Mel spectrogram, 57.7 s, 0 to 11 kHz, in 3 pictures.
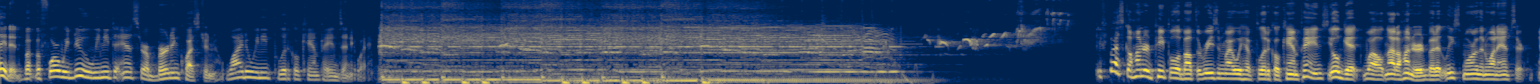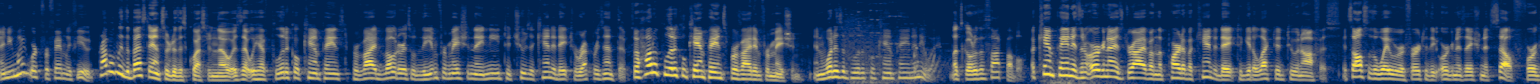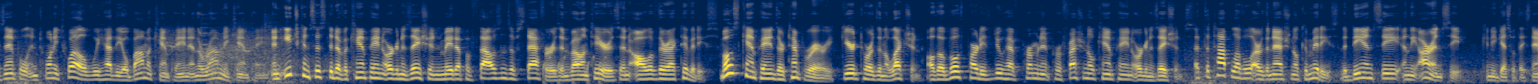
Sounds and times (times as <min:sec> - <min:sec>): Speech: 0:00.0 - 0:04.7, 0:13.7 - 0:57.7
Music: 0:04.7 - 0:11.7.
